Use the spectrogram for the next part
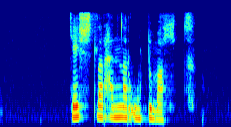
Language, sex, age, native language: Icelandic, male, 10, Icelandic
